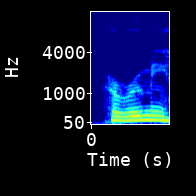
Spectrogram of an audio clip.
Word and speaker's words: Haruomi: This week we reviewing Hono House by Har I'm going to try Harumi Hono. Is that right? Yeah. Yeah, you got it. Okay.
